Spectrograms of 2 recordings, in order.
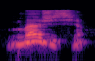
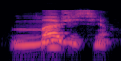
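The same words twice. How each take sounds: First: Said in the usual way. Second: "magicien" slow, opening "ma" drawn out; syllable by syllable. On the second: Shown as a demonstration. Teacher introducing a word to children, "magicien" said slowly by syllables. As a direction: stretch "magicien" as ma, gi, cien. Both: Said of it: "Combien de syllabes dans magicien?".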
